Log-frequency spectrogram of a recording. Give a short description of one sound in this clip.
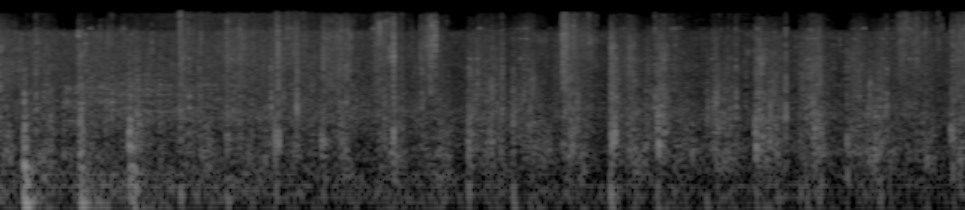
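Footsteps crunch through dry grass and gravel.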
